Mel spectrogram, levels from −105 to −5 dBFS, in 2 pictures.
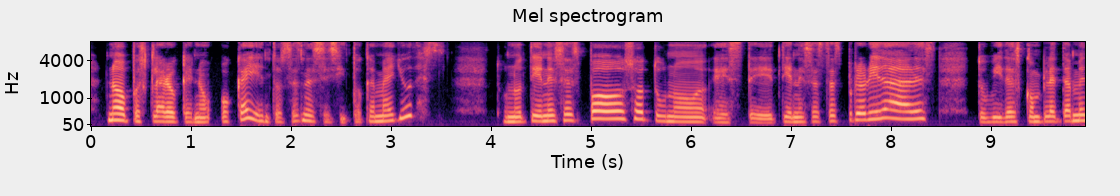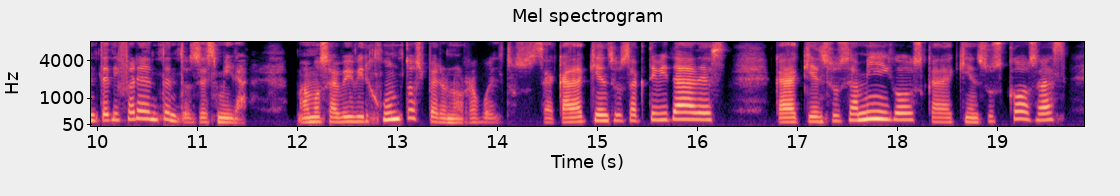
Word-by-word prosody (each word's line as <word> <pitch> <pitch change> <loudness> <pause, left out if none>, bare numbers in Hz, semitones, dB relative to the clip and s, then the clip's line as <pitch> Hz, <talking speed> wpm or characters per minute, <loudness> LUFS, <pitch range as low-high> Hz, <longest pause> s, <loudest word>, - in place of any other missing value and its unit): "No 220 -2 +5
pues 175 - 0
claro 170 -2 +2
que 160 -1 -4
no". 155 0 -3
"Okey, 240 +9 -1
entonces 190 +2 -2
necesito 195 -3 +1
que 175 - -5
me 185 +1 0
ayudes. 340 - -3 0.5
Tú 170 - -12
no 165 -1 +1
tienes 190 +2 +3
esposo, 270 +4 +3
tú 190 -6 -7
no, 165 -2 -1
este, 145 -2 -4
tienes 165 0 -2
estas 175 +2 -3
prioridades, 265 +3 +2 0.4
tu 155 -1 -6
vida 160 +1 -1
es 170 - -1
completamente 185 +5 -1
diferente. 250 +1 -1
Entonces, 155 -7 0
mira, 150 -3 -3 0.5
vamos 160 +3 +1
a 160 - -1
vivir 170 +2 -1
juntos 265 +5 +2
pero 155 -4 -5
no 135 -1 -3
revueltos. 145 0 -9
O - - +7
sea, 145 -1 -1
cada 155 +4 +1
quien 200 +2 0
sus 200 -1 -1
actividades, 235 +3 +2 0.4
cada 155 +1 +2
quien 170 +1 -2
sus 195 +3 -2
amigos, 235 0 +3
cada 155 -1 -6
quien 155 -1 -5
sus 180 +5 -1
cosas, 240 -3 0
190 Hz, 150 wpm, -24 LUFS, 160-235 Hz, 0.5 s, O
